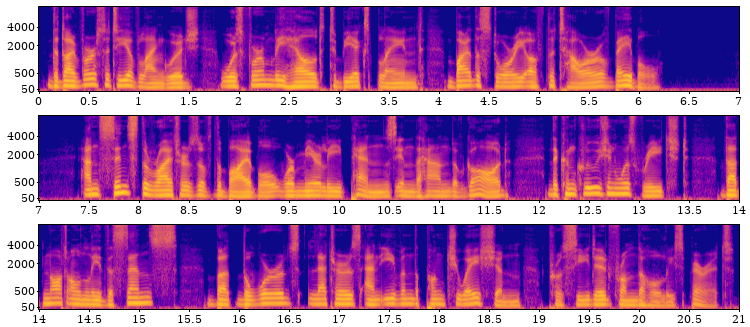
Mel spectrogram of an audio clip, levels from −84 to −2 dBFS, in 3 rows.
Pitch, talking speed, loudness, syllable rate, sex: 115 Hz, 155 wpm, -19 LUFS, 4.7 syllables/s, male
